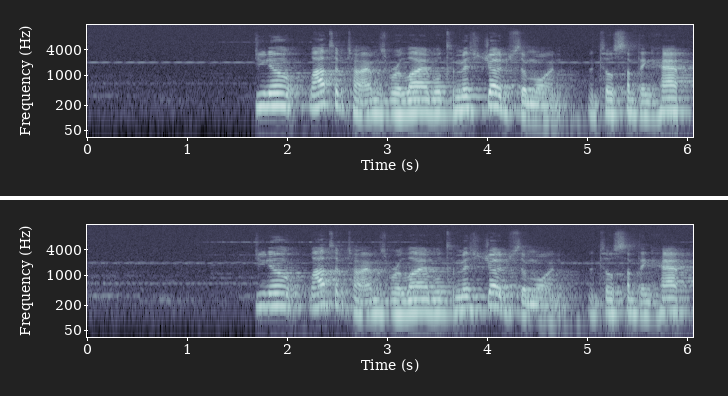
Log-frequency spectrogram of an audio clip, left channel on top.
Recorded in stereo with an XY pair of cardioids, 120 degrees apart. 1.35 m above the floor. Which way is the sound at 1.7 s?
20° left.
